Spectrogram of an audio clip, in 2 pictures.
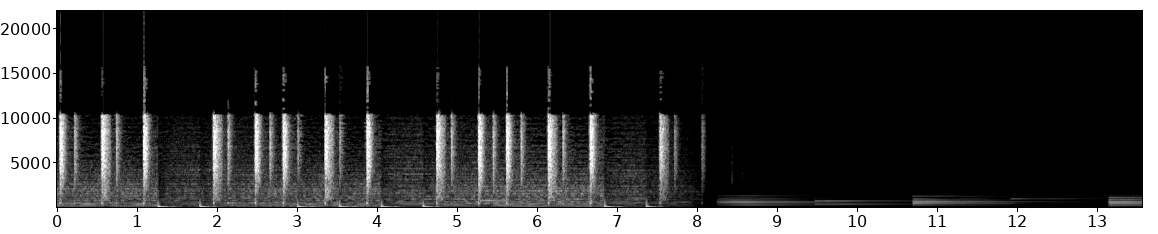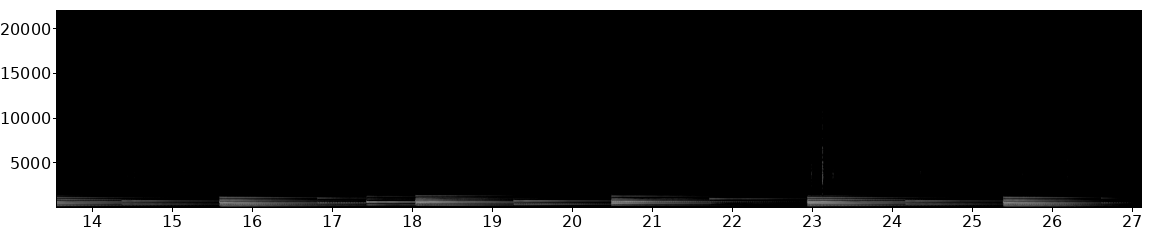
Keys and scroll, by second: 0.9 ctrl+d.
